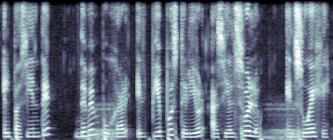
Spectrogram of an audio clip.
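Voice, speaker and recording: A woman giving a scripted, methodical narration for a rehabilitation lesson, reading anatomy terms in an even voice-over. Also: fairly high pitch, unhurried, slight background noise. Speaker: rehabilitation instructor.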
